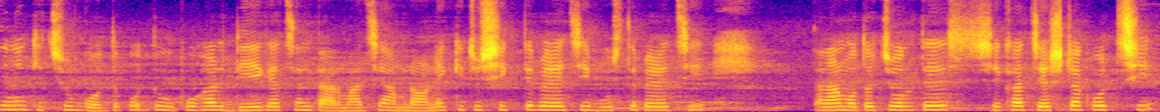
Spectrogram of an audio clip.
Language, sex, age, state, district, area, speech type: Bengali, female, 18-30, West Bengal, Uttar Dinajpur, urban, spontaneous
